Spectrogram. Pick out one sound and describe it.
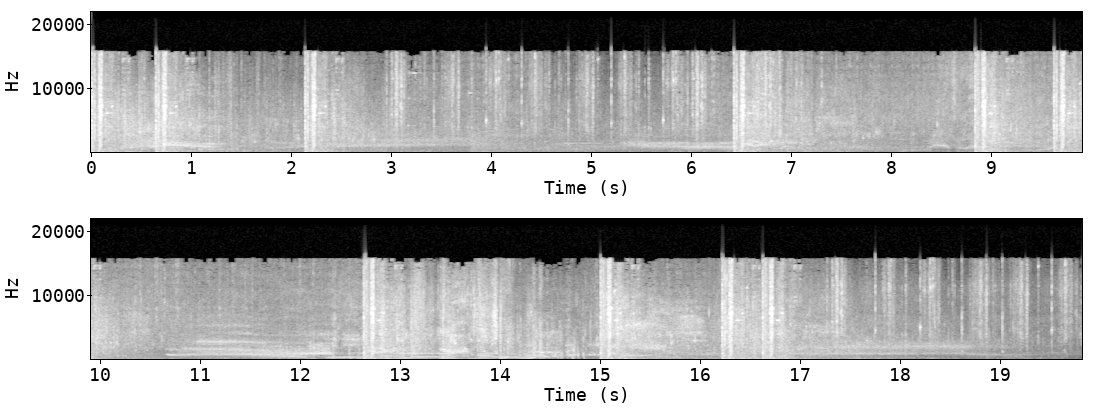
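Fires crackle and roar.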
